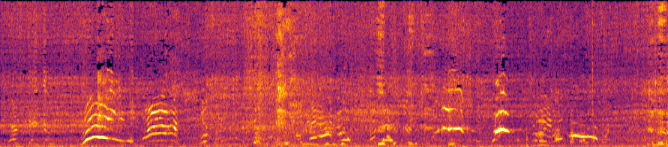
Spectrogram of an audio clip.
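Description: A young girl shrieks excitedly.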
